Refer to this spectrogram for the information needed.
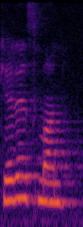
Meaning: grave
- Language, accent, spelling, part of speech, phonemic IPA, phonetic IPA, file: Armenian, Eastern Armenian, գերեզման, noun, /ɡeɾezˈmɑn/, [ɡeɾezmɑ́n], Hy-գերեզման.ogg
